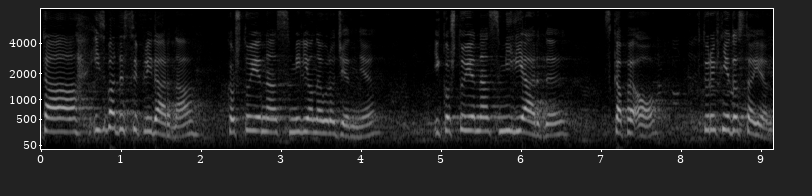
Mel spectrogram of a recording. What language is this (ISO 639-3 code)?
pol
